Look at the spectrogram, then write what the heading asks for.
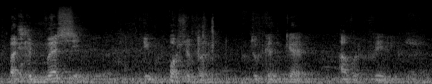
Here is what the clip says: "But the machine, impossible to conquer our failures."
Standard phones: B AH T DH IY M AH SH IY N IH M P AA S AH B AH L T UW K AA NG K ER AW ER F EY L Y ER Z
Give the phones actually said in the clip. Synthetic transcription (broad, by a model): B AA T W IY M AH S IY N IH M P AA S AH B AH L T UW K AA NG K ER AW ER F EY L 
